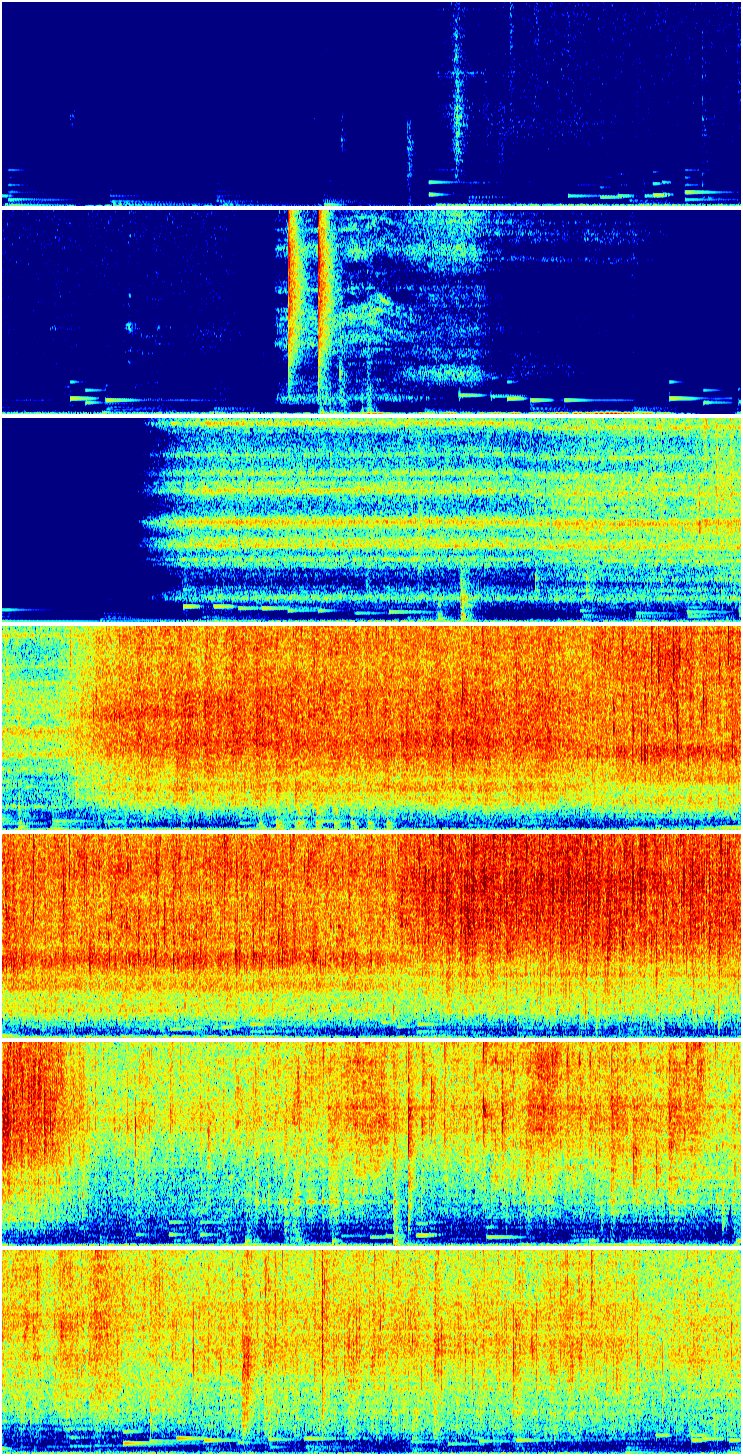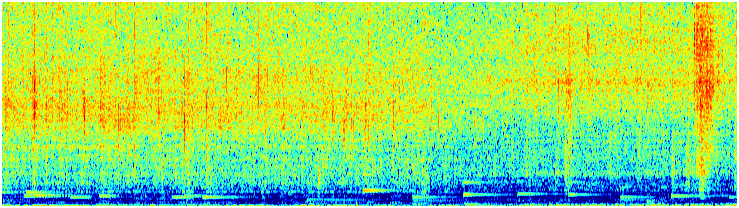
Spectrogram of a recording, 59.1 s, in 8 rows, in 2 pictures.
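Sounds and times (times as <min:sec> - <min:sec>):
soft background music: 0:00.0 - 0:59.0
food sizzling in oil: 0:16.4 - 0:59.0.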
